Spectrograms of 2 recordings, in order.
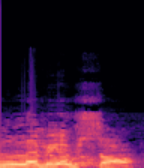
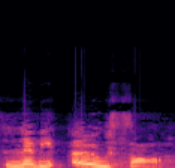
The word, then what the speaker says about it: Leviosa: Wingardium Leviosa. Stop. You're going to take someone's eye out. besides, you're saying it wrong. It's Leviosa, not Leviosa.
